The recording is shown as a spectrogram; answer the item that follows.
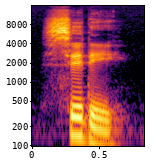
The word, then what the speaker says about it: city: Now, Thalia shows with the word city, you can pronounce the word city. If you listen carefully to Thalia, she actually says city, city. And that's more American or Australian English in terms of pronunciation.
